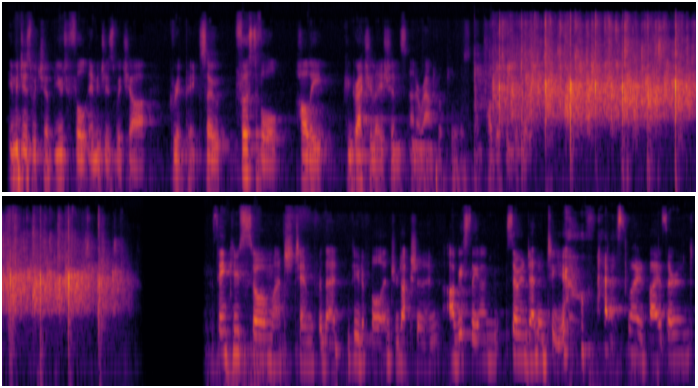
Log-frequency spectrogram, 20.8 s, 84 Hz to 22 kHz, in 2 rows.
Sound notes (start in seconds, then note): 10.1 audience applauding; 20.0 chuckling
